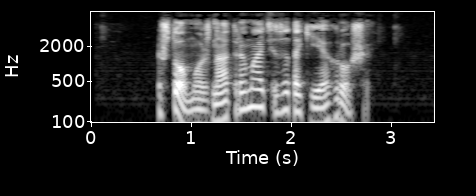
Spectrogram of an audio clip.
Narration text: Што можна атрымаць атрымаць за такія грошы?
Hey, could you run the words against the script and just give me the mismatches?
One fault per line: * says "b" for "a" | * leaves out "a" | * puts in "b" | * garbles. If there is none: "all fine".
* leaves out "атрымаць"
